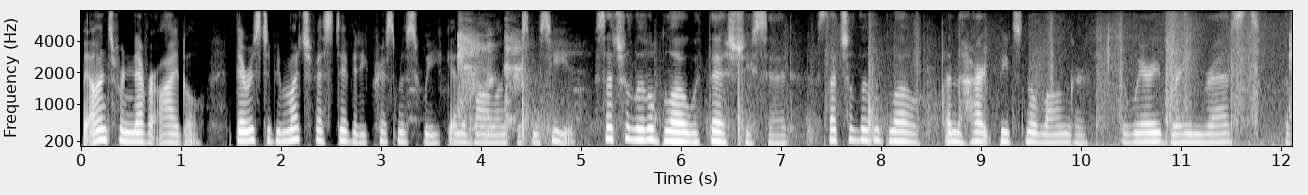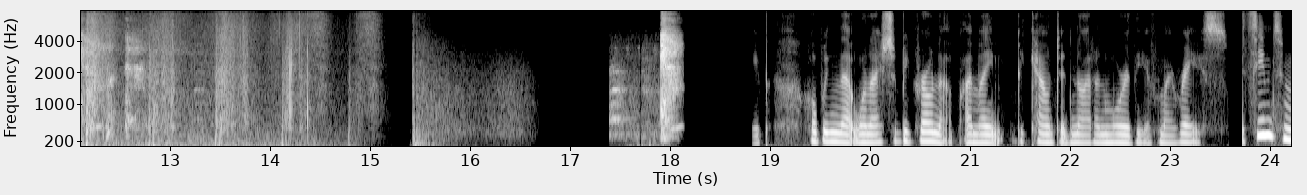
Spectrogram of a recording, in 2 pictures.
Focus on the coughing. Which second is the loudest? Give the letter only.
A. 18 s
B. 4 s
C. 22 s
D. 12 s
A.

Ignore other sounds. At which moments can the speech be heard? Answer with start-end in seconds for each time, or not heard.
0.0-12.1, 18.8-24.1.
